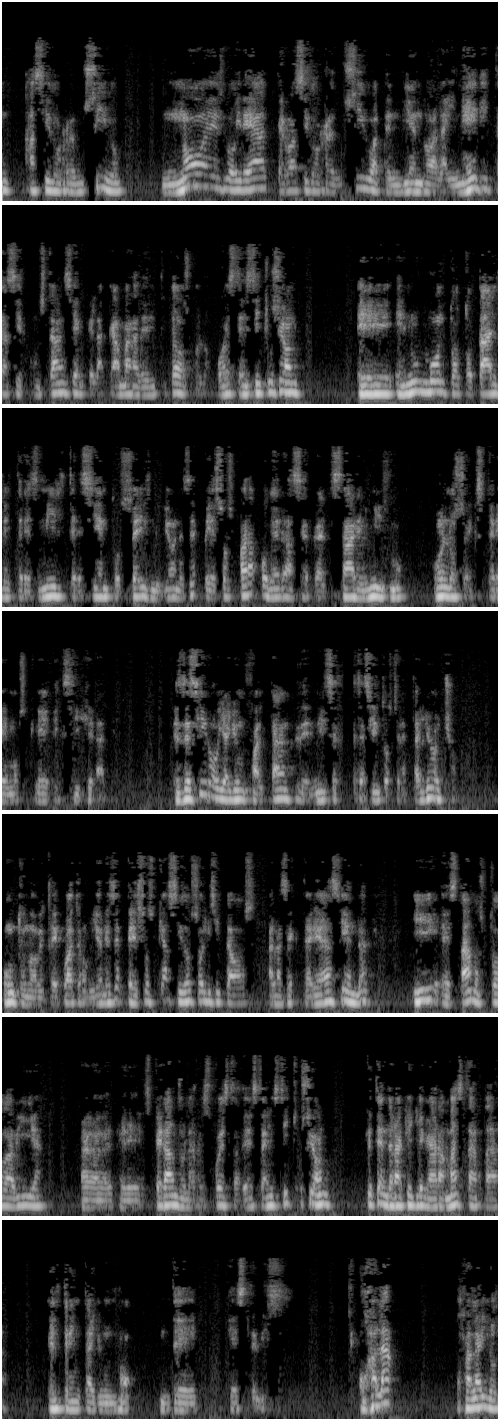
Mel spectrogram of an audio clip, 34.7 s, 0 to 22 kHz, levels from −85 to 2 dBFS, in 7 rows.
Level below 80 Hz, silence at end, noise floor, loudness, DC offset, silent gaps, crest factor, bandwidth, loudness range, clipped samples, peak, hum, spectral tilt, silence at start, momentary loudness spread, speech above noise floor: -64 dBFS; 0 s; -60 dBFS; -27 LUFS; under 0.1%; none; 20 dB; 11.5 kHz; 4 LU; under 0.1%; -6 dBFS; none; -5.5 dB/octave; 0 s; 11 LU; 34 dB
